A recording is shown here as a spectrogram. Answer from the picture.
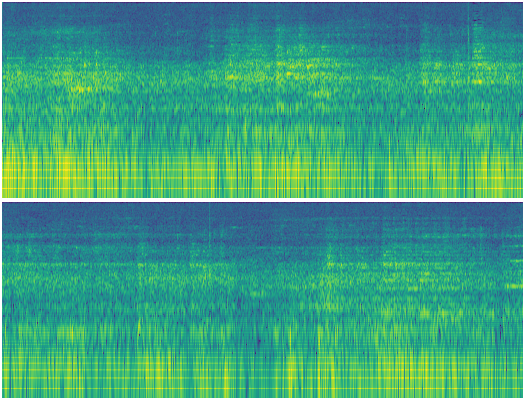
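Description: Freight boxcars rolling slowly past on the near track: a steady low rumble of wheels on rail with a few faint clicks, heard from inside a parked car.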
